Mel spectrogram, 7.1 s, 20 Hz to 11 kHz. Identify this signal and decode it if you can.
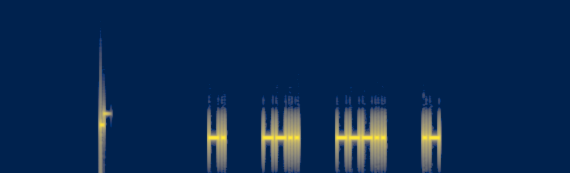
Morse code, heard as a keyed tone, about 31 wpm, spaced as for 14 wpm, 700 Hz. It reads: NZ8A
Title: USA Call Signs - 4 Characters - 4x Character Spacing - 30wpm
